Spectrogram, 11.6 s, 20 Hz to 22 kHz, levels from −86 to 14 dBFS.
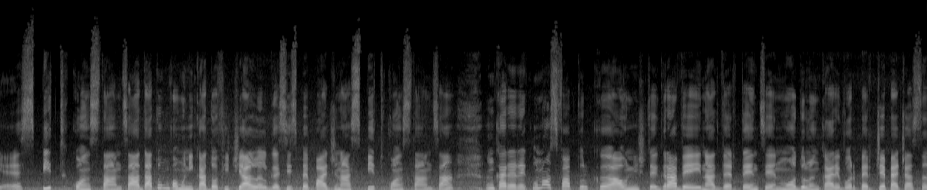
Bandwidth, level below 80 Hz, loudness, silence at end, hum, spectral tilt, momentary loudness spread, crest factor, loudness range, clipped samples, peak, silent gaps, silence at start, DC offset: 18 kHz; -48 dBFS; -23 LUFS; 0 s; none; -4.5 dB/octave; 7 LU; 20 dB; 3 LU; under 0.1%; -4 dBFS; none; 0 s; under 0.1%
